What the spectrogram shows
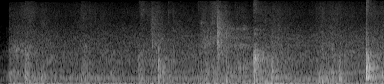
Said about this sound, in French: On entend le bruit des bottes.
